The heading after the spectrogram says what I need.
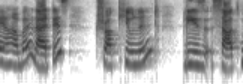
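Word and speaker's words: truculent: word बोलेंगे ठीक है टी आर यू सी यू एल ई एन T pronounce कैसे करेंगे क्या आप इसे ट्रू सू लेंट बोलेंगे नॉट एट ल the correct pronunciation is going टू बी ट्रक्यूलेंट ट्र क्यू लेंट okay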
